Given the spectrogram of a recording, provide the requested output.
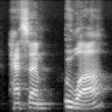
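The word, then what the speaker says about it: Houssem Aouar: Hassam Ouar. Sound like Al Pacino when you're saying it, and you'll work out what you're doing.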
